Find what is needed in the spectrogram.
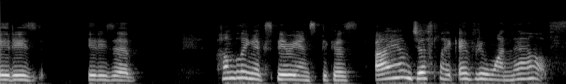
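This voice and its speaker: A woman with a non-native accent talks at a fairly slow pace. Her fairly high pitch moves with ordinary variation. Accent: noticeable foreign. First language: not English. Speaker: author and grief coach. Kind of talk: interview.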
